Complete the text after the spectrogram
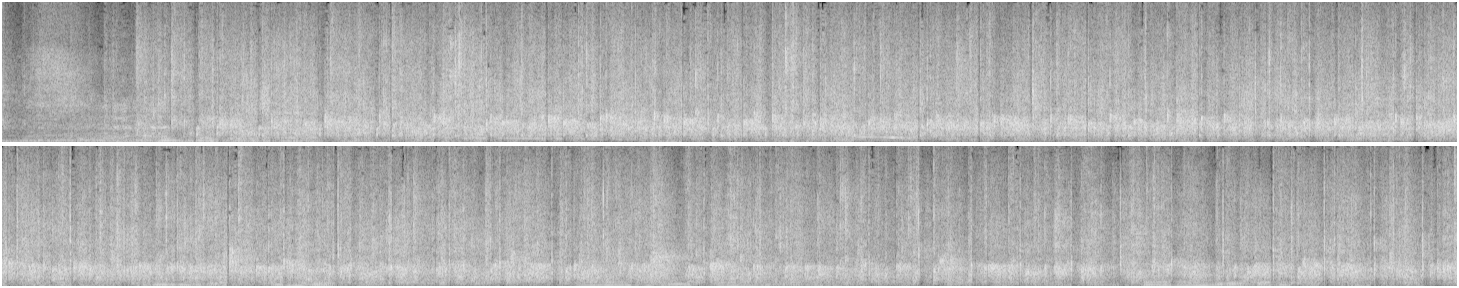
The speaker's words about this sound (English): And let us also applaud our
